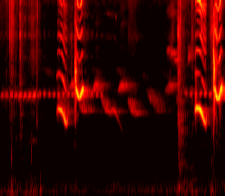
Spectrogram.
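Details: Sirtu bird singing to prompt other birds to sing: a thin sustained high whistle beneath pairs of loud, sharp, swooping chirps that repeat after a short gap.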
